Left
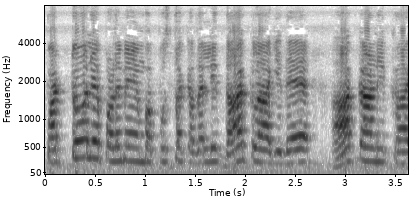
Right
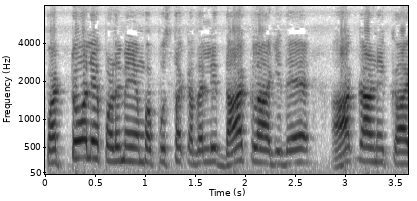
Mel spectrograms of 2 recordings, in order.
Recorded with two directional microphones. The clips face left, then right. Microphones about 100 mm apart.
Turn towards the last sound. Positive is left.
turn(degrees=-25)  # may be behind; listen again after turning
